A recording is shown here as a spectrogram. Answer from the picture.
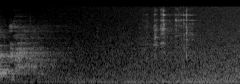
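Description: A few light metallic clinks about one and a half seconds in, as the thin steel cam support plate is lifted off a Harley-Davidson cam plate.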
